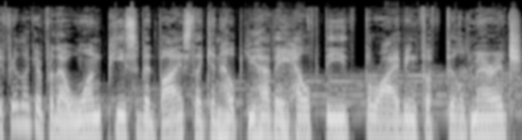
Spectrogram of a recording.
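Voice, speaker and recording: Music plays in the background as a man speaks. He talks at a fairly quick pace with medium pitch. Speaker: podcast host; voice actor. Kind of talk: solo podcast talk.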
